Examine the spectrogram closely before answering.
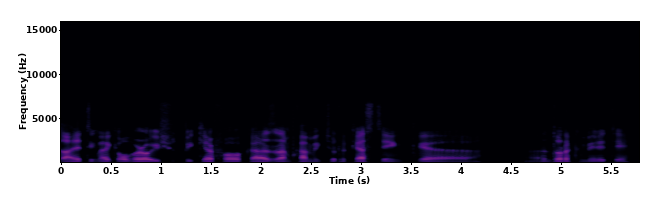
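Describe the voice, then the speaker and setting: A man's voice: on the low side, little pitch movement, fairly quick, vocal fry, a bit bright, clean tone, no echo. A man with a Bulgarian accent co-casting an esports match, analytical and hesitant with many fillers. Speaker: esports co-caster. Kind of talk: live game commentary. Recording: slightly dull, lo-fi mic.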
